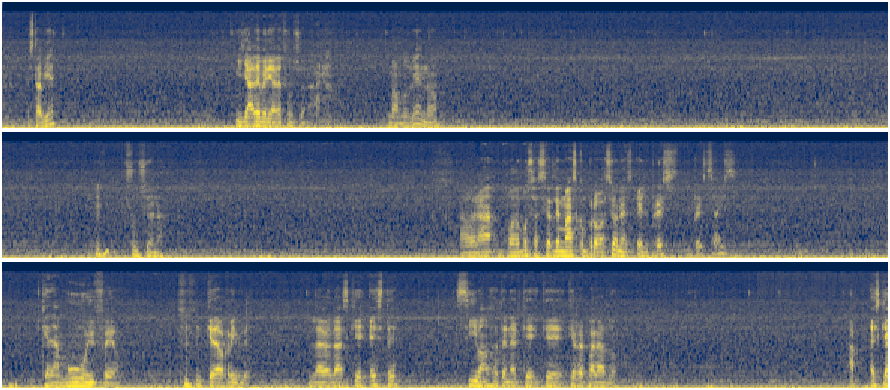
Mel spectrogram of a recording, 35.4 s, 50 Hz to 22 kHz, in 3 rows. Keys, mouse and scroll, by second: 0.6 click, 2.9 right click, 4.0 right click, 4.6 right click, 5.1 right click, 5.6 right click, 6.1 right click, 6.6 right click, 6.9 right click, 7.6 right click, 8.6 click, 10.5 right click, 11.4 r, 13.2 right click, 13.5 r, 14.7 middle click, 16.0 scroll up 3, 16.4 middle click, 17.7 middle click, 18.2-18.8 scroll up 12, 20.6 click, 23.4 middle click, 24.8 middle click, 25.6 scroll up 3, 26.0 middle click, 27.7 click, 28.8 z, 29.3 z, 29.5 right click, 30.0 middle click, 30.4 right click, 31.1 right click, 31.7 z, 32.4 z, 32.8 right click, 33.5 click, 33.9 click.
